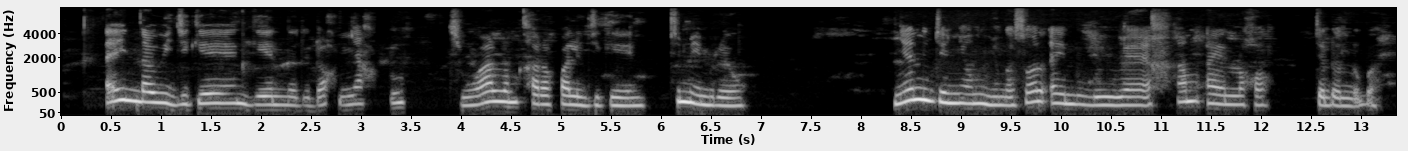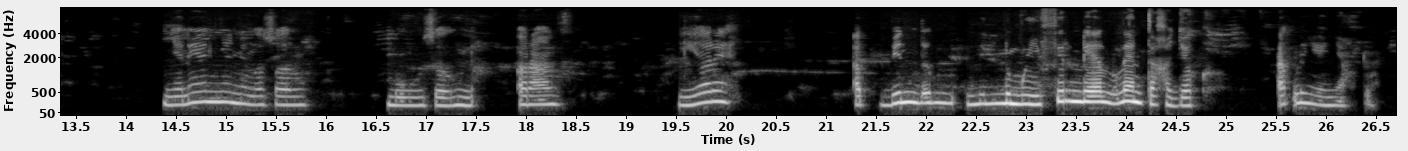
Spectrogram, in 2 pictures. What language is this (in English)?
Wolof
